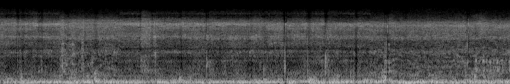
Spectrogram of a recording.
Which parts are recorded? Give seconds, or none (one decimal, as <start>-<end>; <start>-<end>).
0.6-1.2; 3.7-5.1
